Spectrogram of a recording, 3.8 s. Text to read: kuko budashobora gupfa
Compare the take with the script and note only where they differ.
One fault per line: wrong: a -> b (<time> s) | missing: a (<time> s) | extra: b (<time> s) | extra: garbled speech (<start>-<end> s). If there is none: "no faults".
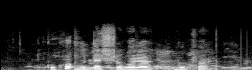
no faults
